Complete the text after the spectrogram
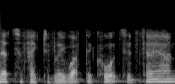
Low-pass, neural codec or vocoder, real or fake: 5.4 kHz; codec, 16 kHz, 8 kbps, FreqCodec, smaller model; fake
